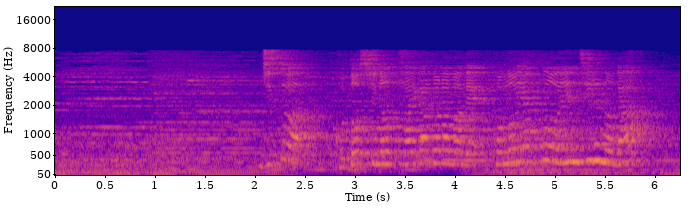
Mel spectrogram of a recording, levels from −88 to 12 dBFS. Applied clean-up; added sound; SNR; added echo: none; none; none; reverberation time 1.0 s.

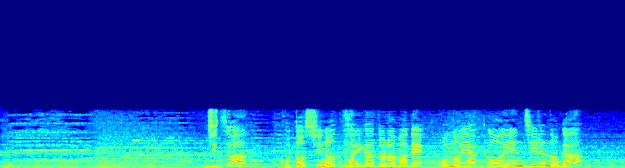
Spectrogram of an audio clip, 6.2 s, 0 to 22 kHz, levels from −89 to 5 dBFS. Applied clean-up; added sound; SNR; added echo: none; none; none; none.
